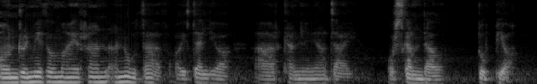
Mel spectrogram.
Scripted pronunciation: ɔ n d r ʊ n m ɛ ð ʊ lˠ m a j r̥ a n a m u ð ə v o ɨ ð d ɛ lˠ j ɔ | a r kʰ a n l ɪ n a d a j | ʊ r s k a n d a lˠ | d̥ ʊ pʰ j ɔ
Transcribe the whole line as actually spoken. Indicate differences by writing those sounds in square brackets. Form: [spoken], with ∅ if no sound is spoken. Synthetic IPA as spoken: ɔ n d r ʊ n m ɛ ð ʊ lˠ m a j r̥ a n a [n] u ð [a] v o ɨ ð d ɛ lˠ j ɔ | a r kʰ a n l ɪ n a d a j | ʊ r s k a n d a lˠ | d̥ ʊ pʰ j ɔ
